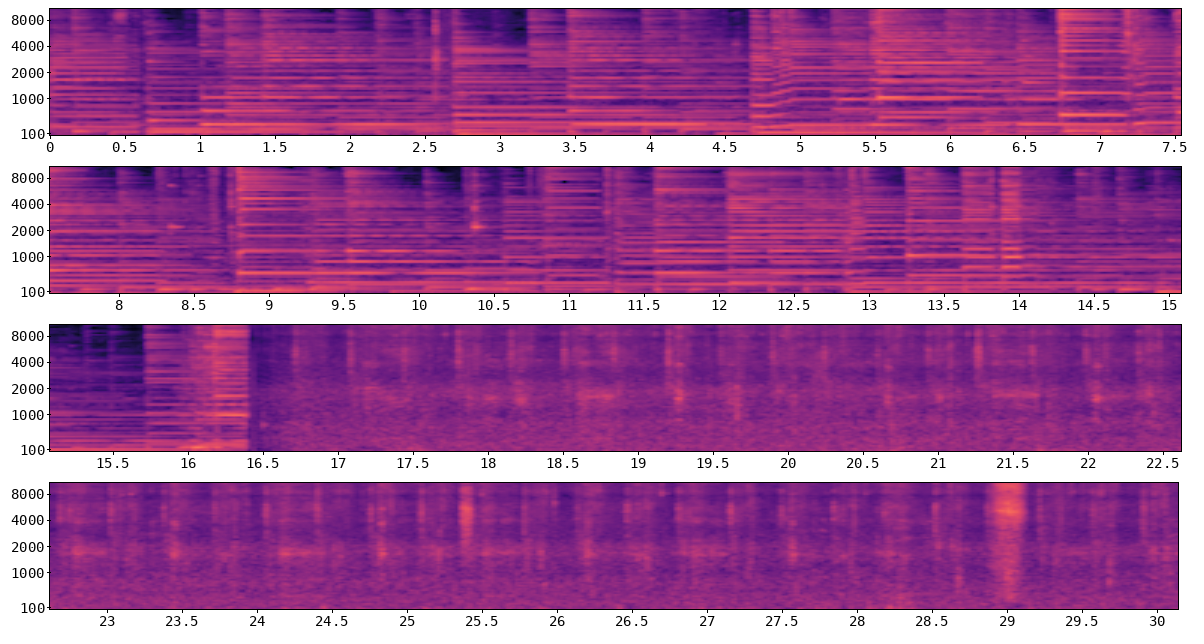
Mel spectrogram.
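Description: Acoustic guitar music, strummed, which cuts off abruptly about halfway through, leaving steady outdoor background noise.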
